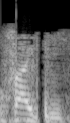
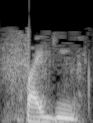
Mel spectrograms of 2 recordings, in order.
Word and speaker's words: Feige: Feige? Feige? You know what I'm talking about? – No. – The head Marvel guy. – Oh, Feige. – Feige, yeah.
